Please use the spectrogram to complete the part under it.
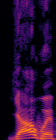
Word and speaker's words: Yahweh: Yahweh, but remember how you say it? It's like taking a breath, okay?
